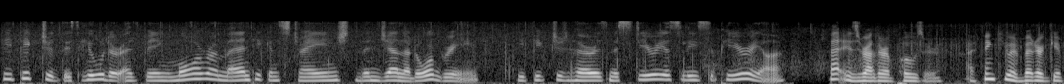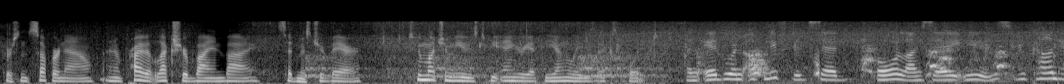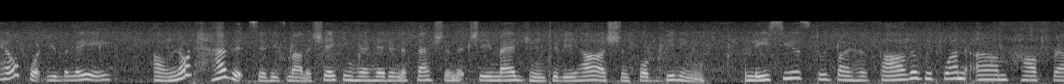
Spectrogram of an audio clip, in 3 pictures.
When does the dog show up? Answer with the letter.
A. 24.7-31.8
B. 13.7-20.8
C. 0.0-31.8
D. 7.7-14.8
B.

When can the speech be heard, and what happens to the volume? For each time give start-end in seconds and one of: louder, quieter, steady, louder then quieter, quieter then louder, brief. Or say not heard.
0.0-31.8 steady.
